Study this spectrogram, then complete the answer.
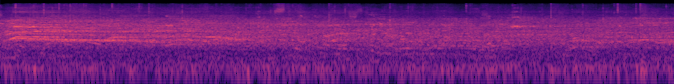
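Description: Young women players call out to each other.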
